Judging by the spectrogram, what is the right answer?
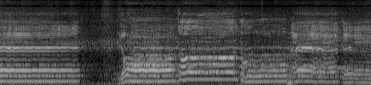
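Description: Slow chanted singing: voices holding long notes and stepping or gliding between a few pitches, with a short breath pause about two seconds in.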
